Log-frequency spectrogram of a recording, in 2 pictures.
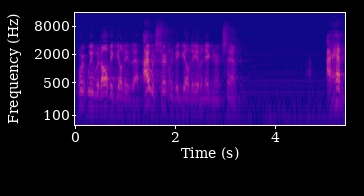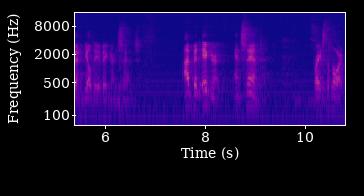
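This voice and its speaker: Standing at the pulpit microphone of a small church, a middle-aged man reads scripture and gives a heartfelt, conversational sermon, stumbling into restarts along the way. His medium-pitched voice has a sharp tone, and the recording quality is low.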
